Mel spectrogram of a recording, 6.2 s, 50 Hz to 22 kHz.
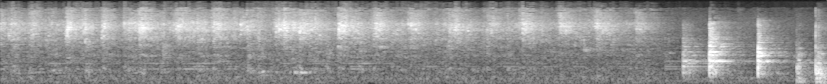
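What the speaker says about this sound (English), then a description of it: "And now I'm adding 4 large egg yolks. I don't want to be messy. We are on camera. And I'm whisking that in." Egg yolks whisked into pastry cream in a bowl, a quick steady rhythmic scratching whir that runs for several seconds, then gives way to a few louder close clinks of the whisk against the bowl.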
